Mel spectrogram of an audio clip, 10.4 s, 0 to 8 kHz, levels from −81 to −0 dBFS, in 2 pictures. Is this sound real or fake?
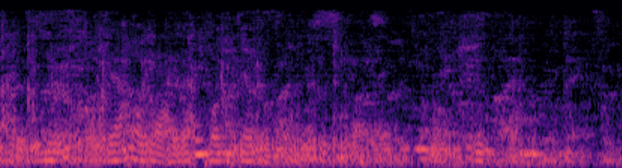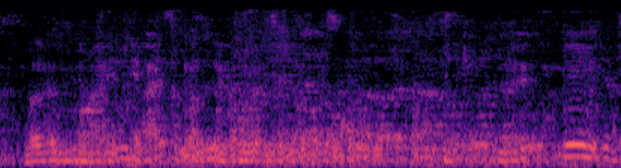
fake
